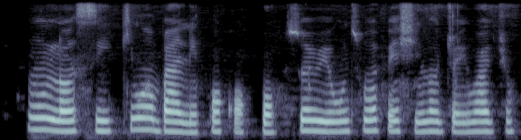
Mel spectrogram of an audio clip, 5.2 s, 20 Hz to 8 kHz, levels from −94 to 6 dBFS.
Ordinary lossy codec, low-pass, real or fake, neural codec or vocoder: none; 7.2 kHz; real; none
